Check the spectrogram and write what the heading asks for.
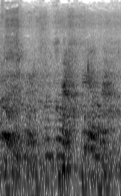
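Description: Short, indistinct human vocal sounds without clear words.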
